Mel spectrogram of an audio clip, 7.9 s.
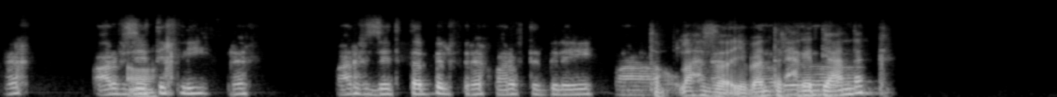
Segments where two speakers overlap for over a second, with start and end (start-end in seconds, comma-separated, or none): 4.9-6.5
